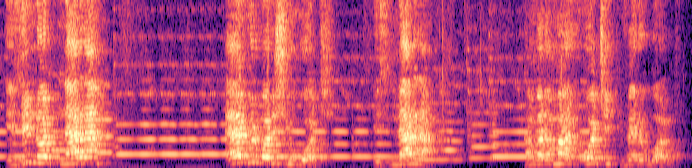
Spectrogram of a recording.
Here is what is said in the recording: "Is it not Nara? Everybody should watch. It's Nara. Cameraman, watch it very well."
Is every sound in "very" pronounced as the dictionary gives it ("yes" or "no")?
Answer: yes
